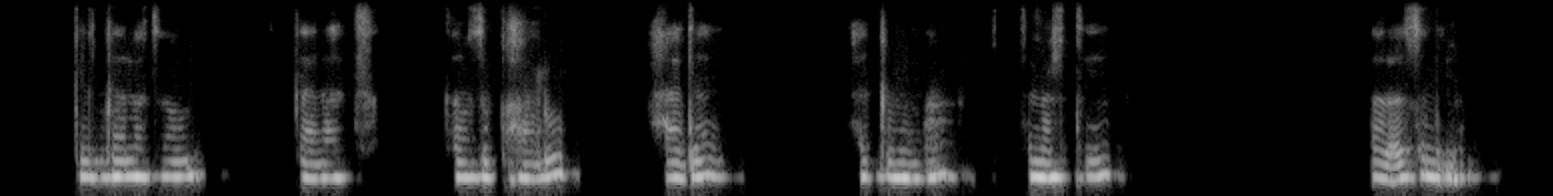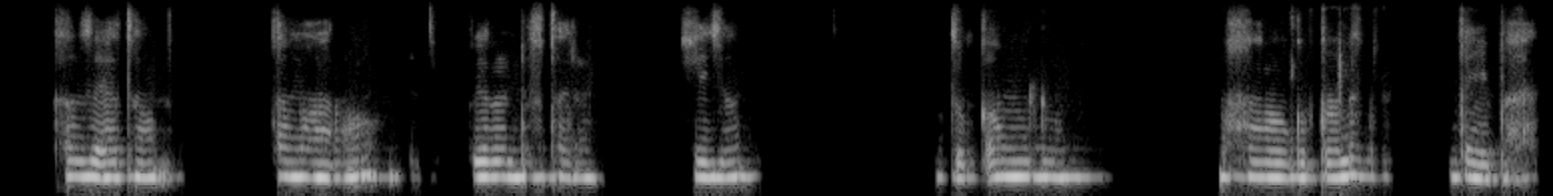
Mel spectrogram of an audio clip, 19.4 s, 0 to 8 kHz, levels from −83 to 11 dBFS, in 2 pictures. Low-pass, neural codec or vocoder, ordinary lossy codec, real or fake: 7.2 kHz; codec, 24 kHz, 3.1 kbps, DualCodec; Opus, 16 kbps; fake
